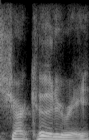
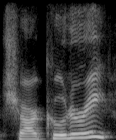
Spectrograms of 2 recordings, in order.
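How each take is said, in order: First: The word is pronounced the standard French way. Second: The word is pronounced in a garbled, unsure way. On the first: Someone else corrects the speaker. The speaker calls it right. "gave the wait person an opportunity to go, it's" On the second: The speaker did not know the word. The speaker calls it wrong. "I didn't even know how to pronounce it. I was like"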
